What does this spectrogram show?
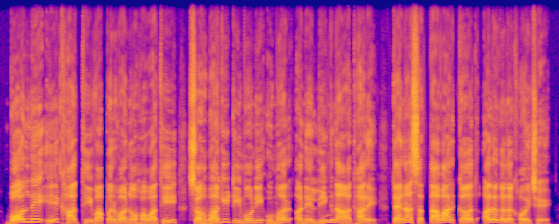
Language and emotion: Gujarati, neutral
